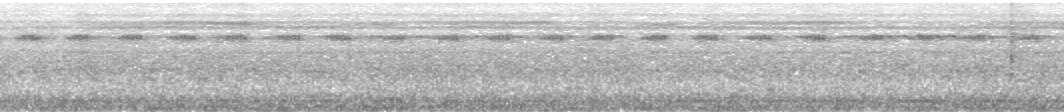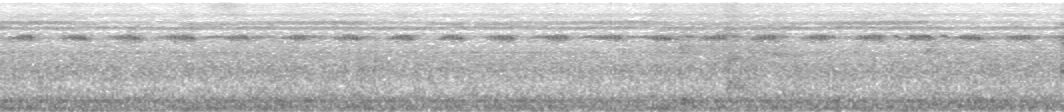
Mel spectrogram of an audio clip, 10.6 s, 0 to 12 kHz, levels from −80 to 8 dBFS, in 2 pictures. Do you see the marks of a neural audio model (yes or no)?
yes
